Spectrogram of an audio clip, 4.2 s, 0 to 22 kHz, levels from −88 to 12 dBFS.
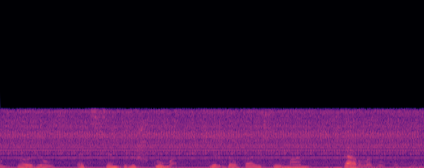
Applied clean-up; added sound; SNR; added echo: none; Domestic sounds, home sounds; 1 dB; none.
